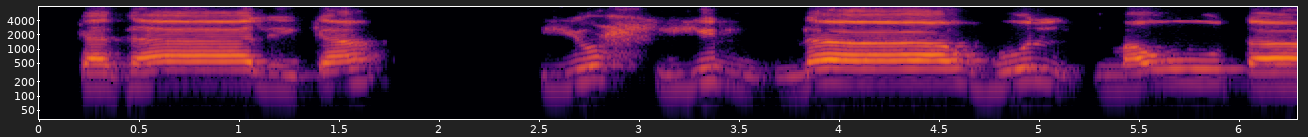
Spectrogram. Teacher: اس میں جلالت اللہ کے لام کو باریک کر کے پڑھنا ہے، موٹا نہیں ہوگا کیونکہ اس سے پہلے زیر ہے حرف کے نیچے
